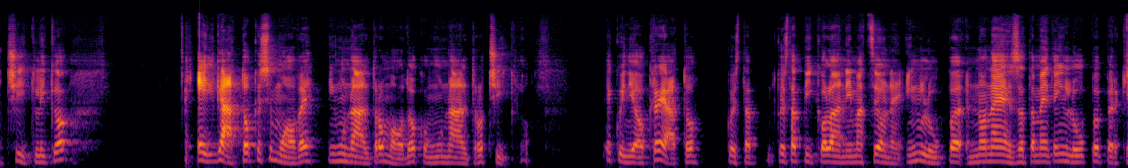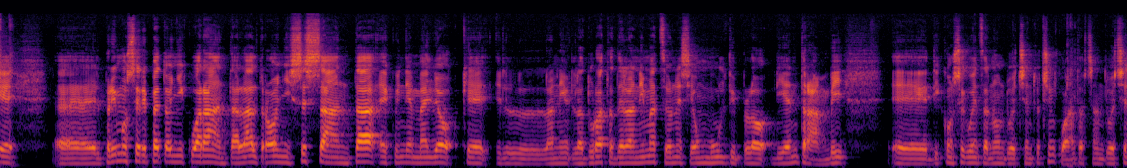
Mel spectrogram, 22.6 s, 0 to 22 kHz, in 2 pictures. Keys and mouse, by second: 11.3 shift+space, 21.0 click.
